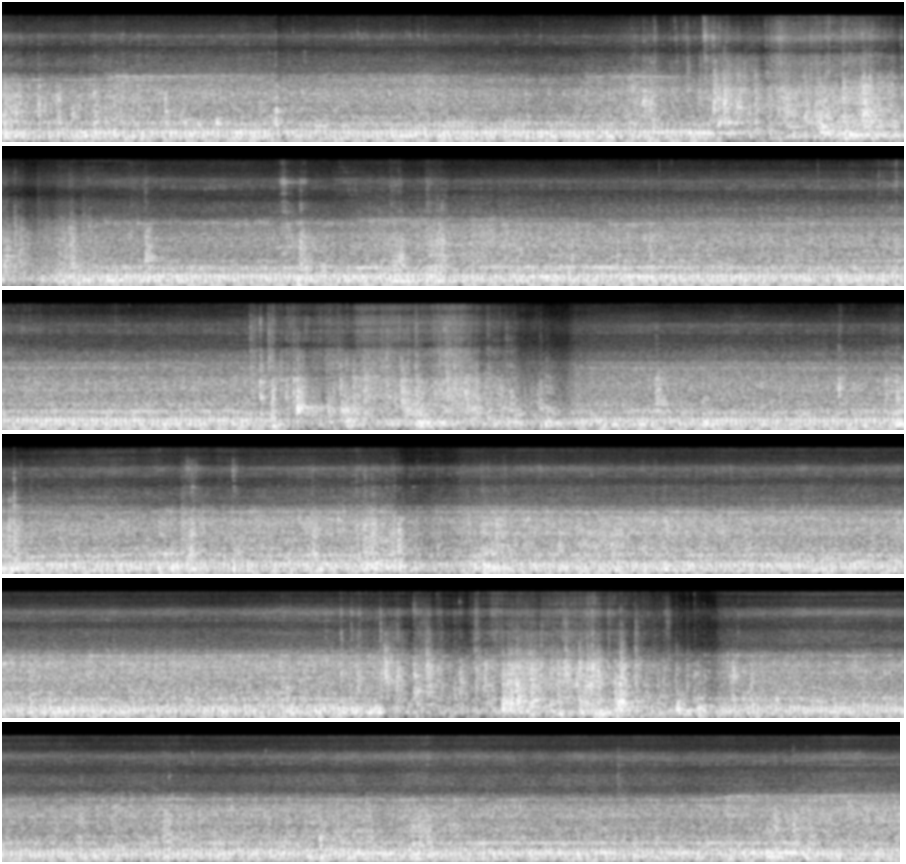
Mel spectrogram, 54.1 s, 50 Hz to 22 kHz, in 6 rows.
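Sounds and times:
excavator diesel engine running: 0.0s - 54.0s
rocks crashing into truck bed: 39.8s - 43.0s.

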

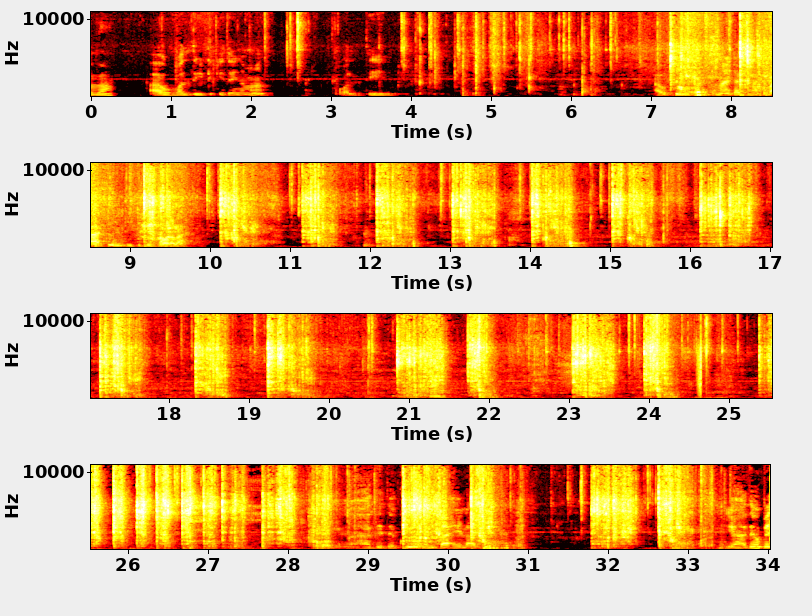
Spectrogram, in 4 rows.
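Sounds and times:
metal spoon scraping steel pan: 7.0s - 31.1s, 31.7s - 34.0s.

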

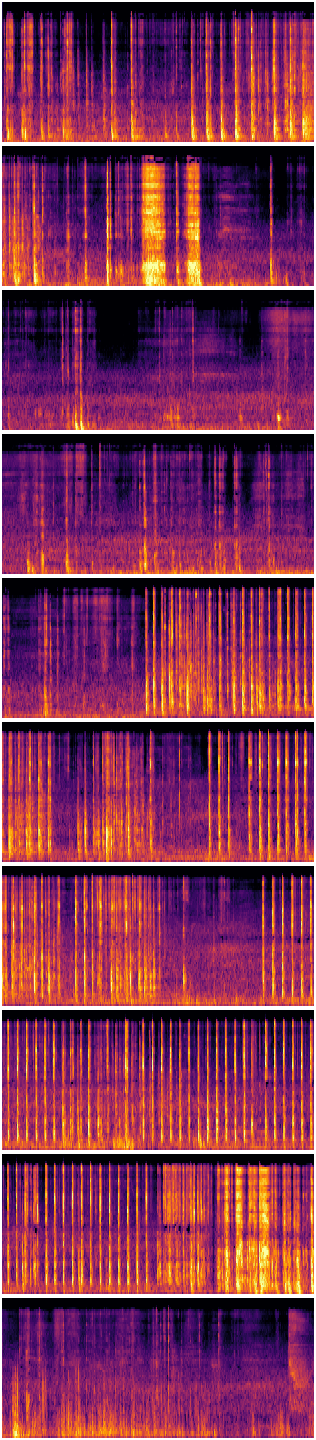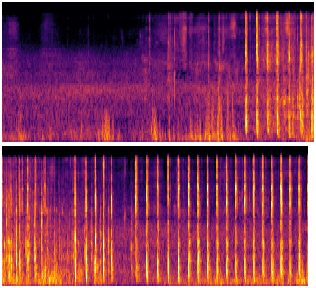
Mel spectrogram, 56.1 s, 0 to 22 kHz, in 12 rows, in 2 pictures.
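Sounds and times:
hand tool scraping mortar: 0.0s - 7.8s, 16.0s - 43.7s, 49.4s - 56.0s.

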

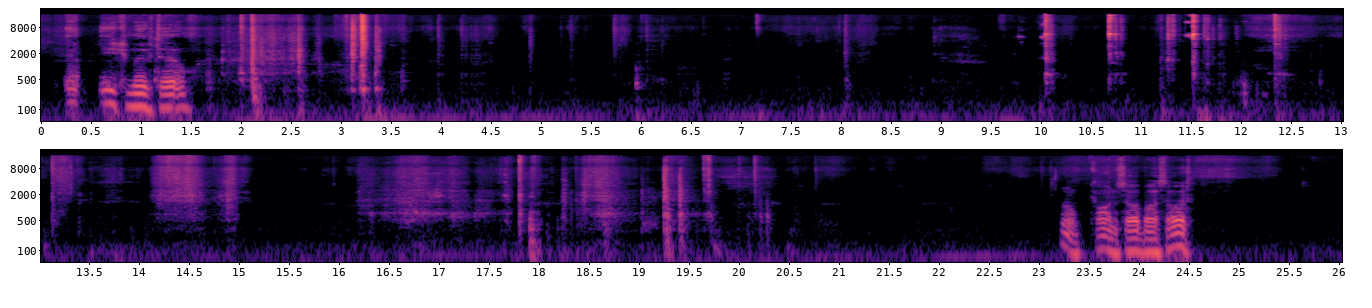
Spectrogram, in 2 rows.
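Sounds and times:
trays scraping as slid: 16.2s - 17.6s, 18.3s - 19.0s.

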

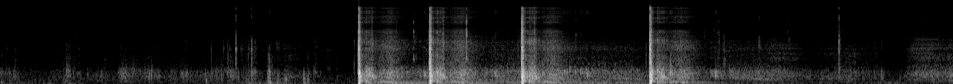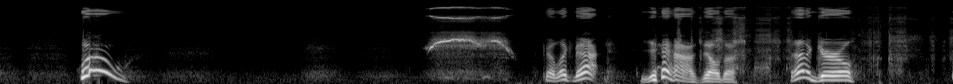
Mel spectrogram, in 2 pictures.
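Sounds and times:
shotgun shots with echo: 3.6s - 5.8s, 6.5s - 7.0s
faint clicks and scuffs: 16.2s - 19.0s.

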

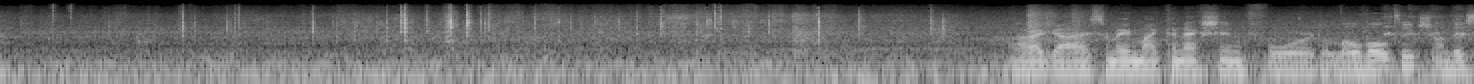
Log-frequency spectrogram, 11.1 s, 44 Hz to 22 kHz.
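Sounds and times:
wire and metal clicks and rustles: 0.0s - 8.2s
low mechanical hum: 0.0s - 11.0s.

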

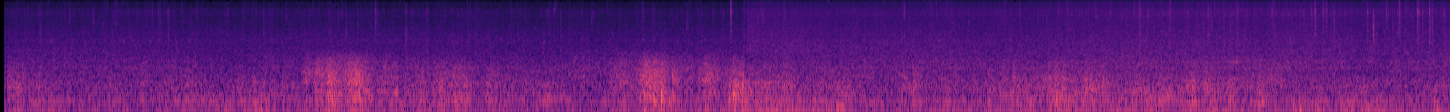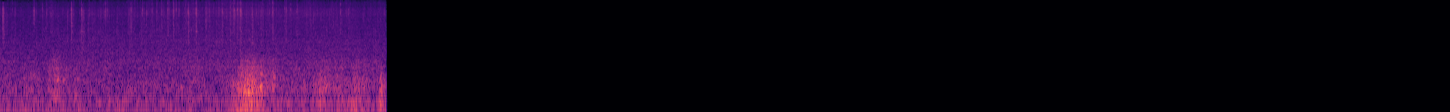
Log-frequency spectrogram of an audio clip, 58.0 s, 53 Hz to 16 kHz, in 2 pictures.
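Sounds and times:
rain falling: 0.1s - 36.8s
low rumbles: 14.3s - 20.4s.

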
